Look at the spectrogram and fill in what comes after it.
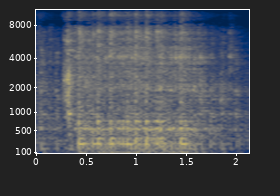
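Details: West Bend 580 two-stroke engine, sat several months, new starter cup, dogs and recoil spring: catches and buzzes with ragged popping, then sags and dies instead of idling; owner suspects dirty reed valves.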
